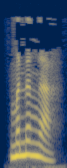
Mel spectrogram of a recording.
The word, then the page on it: menengah: Indonesian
